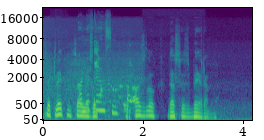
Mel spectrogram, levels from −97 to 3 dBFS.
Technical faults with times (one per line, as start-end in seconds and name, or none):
0.00-0.08 speech suppressed in double talk
0.00-2.02 echo leak
1.08-1.84 speech suppressed in double talk
3.55-4.19 echo leak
